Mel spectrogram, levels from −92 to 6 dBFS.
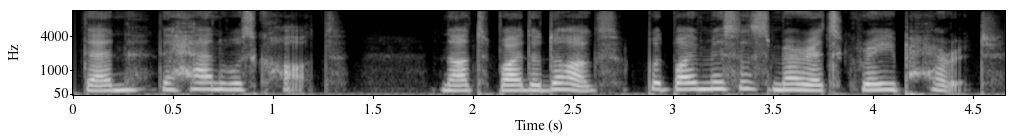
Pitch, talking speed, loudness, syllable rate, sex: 230 Hz, 195 wpm, -18 LUFS, 4.2 syllables/s, female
